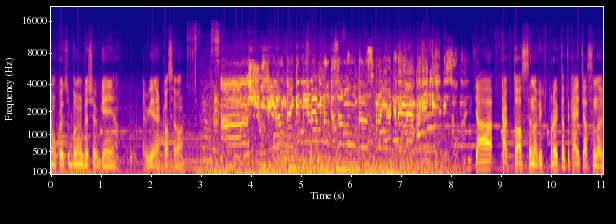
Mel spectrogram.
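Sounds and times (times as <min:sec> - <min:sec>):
people talking indistinctly: 0:00.0 - 0:11.0
steady low rumble: 0:03.0 - 0:08.2.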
